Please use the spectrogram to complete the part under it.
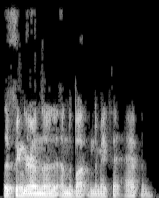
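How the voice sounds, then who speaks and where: Host read: man with a West Michigan accent, lowish voice, encouraging, easy chat, slightly dull audio. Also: little pitch movement, quick pace. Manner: encouraging, uses "right?" and "you know". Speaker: podcast host. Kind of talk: casual interview chat.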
